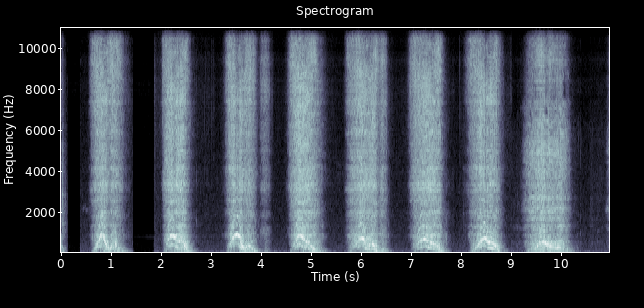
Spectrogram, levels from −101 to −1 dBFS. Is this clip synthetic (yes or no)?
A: yes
